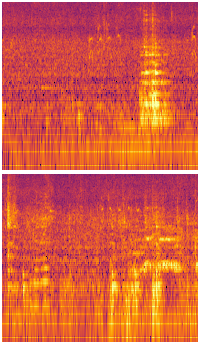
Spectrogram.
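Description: Potato fries frying in hot oil in a metal pot, a steady sizzle, with a metal skimmer clinking and scraping against the pot as fries are lifted out; a louder knock about two seconds in.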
